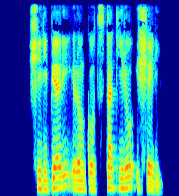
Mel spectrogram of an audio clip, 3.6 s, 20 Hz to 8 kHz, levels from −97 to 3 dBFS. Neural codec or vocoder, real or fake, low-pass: none; real; 7.2 kHz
